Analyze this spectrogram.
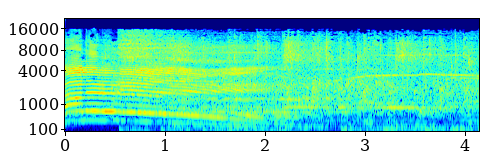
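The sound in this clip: Audience applause and cheering greet a performer introduced on stage. A drawn-out, shouted voice rings over the opening, while clapping and crowd noise continue steadily underneath.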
